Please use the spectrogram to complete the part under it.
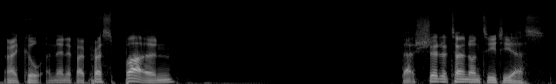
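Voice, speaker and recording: Chatting loosely on a gaming live stream, a young man talks to viewers and himself during setup, rambling with plenty of restarts and laughter. His deep voice is animated and moves at a moderate pace, recorded dry with clean studio sound.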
